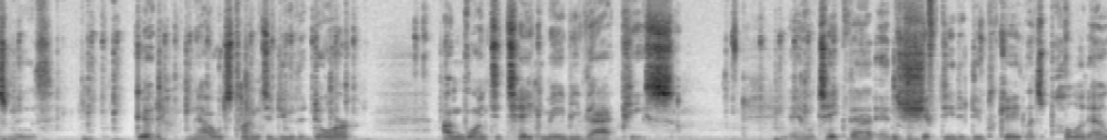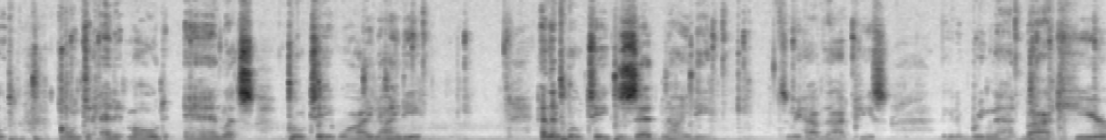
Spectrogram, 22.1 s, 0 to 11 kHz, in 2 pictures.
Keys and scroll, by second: 0.0 alt+a, 9.1 shift+d, 11.2 Tab, 11.4 a, 13.9 r, 14.2 y, 14.7 9, 14.9 0, 16.7 r, 17.2 z, 17.7 9, 17.9 0.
